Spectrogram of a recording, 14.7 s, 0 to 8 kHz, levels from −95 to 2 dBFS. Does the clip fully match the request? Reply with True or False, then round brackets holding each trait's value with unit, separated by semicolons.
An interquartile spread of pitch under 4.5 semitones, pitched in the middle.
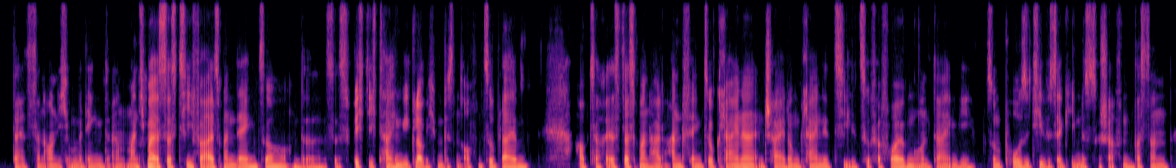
False (2.6 semitones; 95 Hz)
